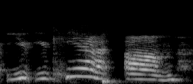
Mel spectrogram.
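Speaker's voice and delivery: normal talking voice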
